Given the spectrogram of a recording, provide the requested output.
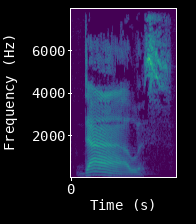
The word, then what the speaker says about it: Dallas: Getting it strong in the beginning, da. And then that A on the ending, totally reduced to just an this kind of sound. Dallas, Texas.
